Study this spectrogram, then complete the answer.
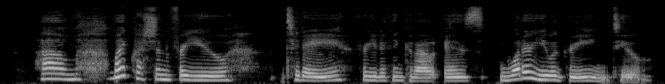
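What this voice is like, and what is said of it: Voice sounds sick. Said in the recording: “Sorry about my voice. I'm sick today.”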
